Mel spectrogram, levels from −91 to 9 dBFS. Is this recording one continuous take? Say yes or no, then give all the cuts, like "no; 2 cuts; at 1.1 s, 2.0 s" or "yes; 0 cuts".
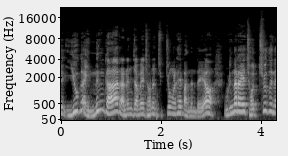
no; 2 cuts; at 2.0 s, 3.2 s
